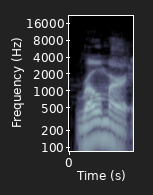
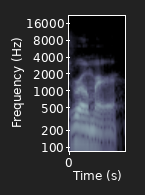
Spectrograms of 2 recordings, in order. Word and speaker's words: Romer: I knew it was strange because I was like, well, they roam, so use that as like a mnemonic device and like remember their last name is pronounced Romer.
